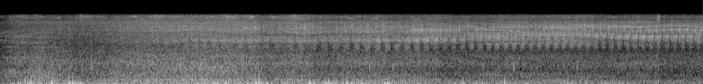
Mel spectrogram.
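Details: Annual cicadas at their late-summer peak in Odessa, Delaware, on 26 September 2019 fill the air with a steady, high buzzing chorus over a low traffic-like rumble.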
